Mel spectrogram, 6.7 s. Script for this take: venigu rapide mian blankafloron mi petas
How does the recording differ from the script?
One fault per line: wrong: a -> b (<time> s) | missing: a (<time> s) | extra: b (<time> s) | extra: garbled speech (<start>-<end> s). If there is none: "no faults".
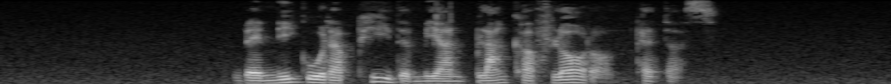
missing: mi (4.6 s)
